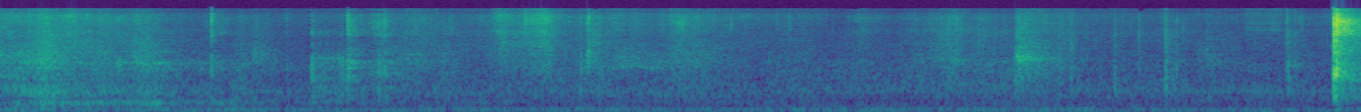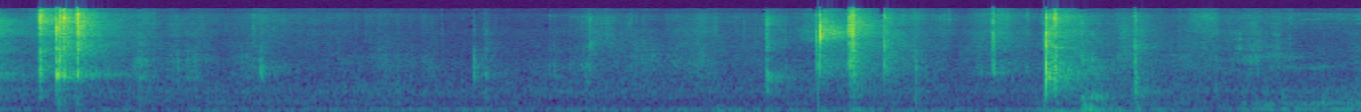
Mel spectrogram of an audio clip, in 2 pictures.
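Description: Cut-open oil filter's metal-capped element handled in gloved hands: quiet rubbing, then a few sharp clicks and knocks of metal parts, two close together about halfway through and more near the end.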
